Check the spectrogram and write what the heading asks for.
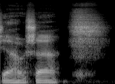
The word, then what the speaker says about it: Yahushua: call Jesus, the Lord, the real name in Hebrew, really how you supposed to say his name is Yahushua.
